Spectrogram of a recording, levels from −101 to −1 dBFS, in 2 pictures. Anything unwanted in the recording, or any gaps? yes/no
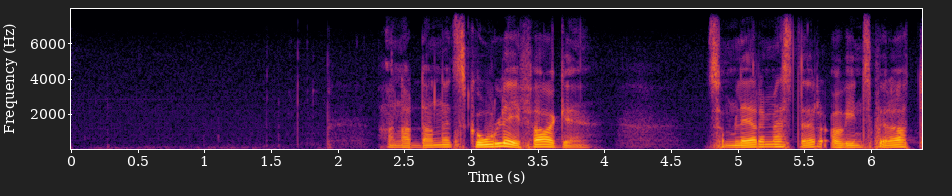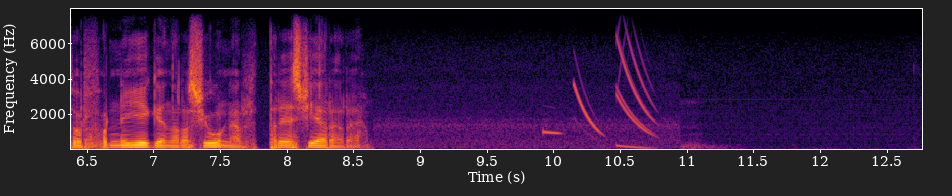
yes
